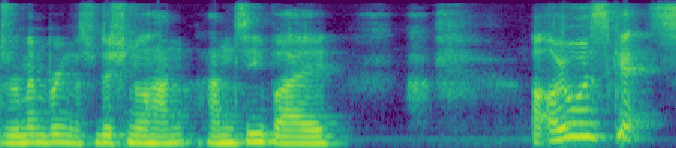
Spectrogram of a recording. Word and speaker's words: Hanzi: I pronounce it like Honzi. I say like Cantonese Z, but it's spelled out Hanzi, so it's spelled out like Mandarin. Yeah, so it's spelled out Hanzi, but I pronounce the second bit with like the Z, like in Cantonese.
